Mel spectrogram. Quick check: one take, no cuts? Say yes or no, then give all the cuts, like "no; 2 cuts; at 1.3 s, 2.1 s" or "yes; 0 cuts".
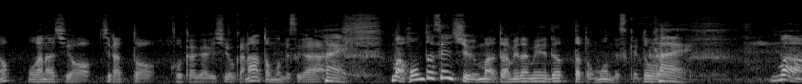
yes; 0 cuts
